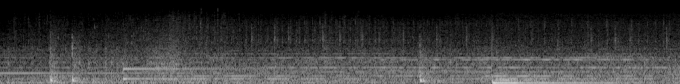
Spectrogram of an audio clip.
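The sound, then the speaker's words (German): A boat's pump drones steadily while artificial whale-poo fertiliser gushes and splashes into the open sea off the coast, for a project in Sydney, Australia, with a few knocks and a deeper rumble kicking in near the end; no one speaks. “Vor der Küste pumpen sie ihn von einem Boot aus ins offene Meer.”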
